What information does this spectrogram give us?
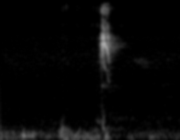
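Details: Crested jay giving the crecet call, played as a lure so an untrained bird responds quickly: a single brief, high, sharp chip, preceded by faint low thumps.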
